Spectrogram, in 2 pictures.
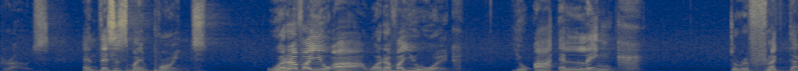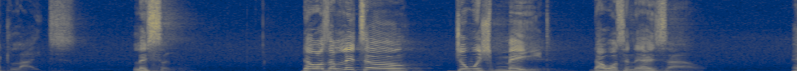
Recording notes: Sermon preached at CBC Adabraka Campus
